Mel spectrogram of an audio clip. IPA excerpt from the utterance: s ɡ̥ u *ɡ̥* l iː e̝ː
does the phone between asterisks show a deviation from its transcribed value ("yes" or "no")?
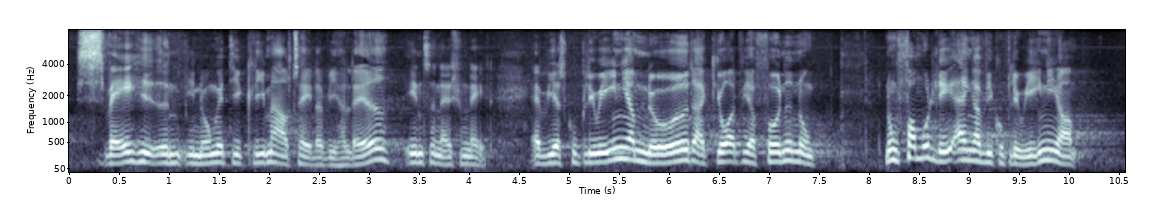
yes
